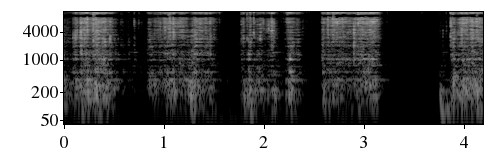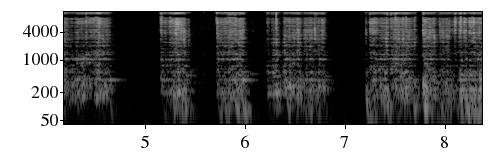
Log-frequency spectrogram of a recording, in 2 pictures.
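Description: A white silicone spatula scrapes and pushes along the base of a round, dark non-stick metal fluted tart tin scattered with crumbs. Repeated dull, rasping rubbing strokes come in bursts separated by short pauses. The sound is weighted low, with little brightness and almost no ring.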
